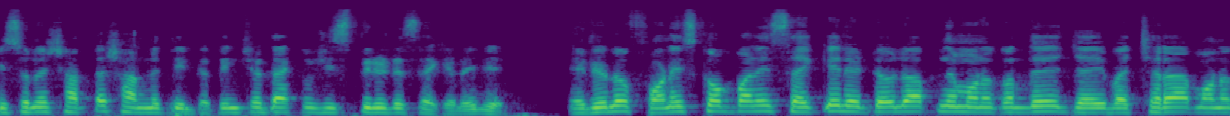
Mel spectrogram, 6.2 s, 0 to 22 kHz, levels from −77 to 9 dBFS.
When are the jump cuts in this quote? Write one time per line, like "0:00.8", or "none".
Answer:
0:02.7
